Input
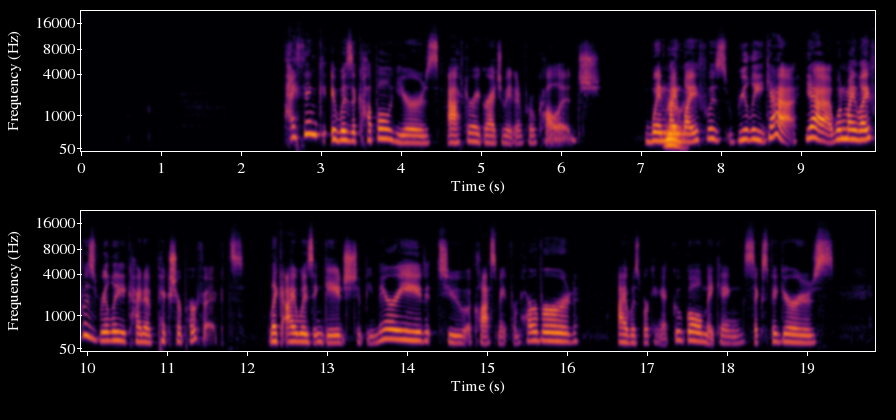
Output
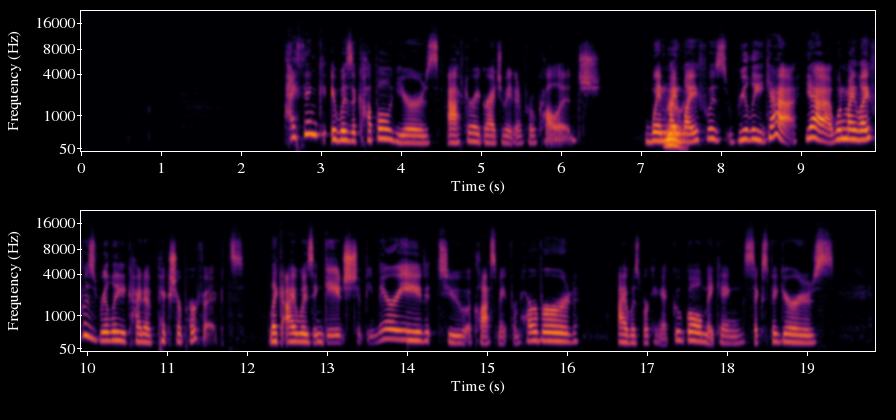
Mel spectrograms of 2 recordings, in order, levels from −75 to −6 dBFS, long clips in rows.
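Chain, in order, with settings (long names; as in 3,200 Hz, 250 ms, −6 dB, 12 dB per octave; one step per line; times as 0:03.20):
0:12.97–0:14.01: bass and treble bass −15 dB, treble +7 dB
level −1 dB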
